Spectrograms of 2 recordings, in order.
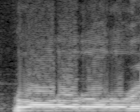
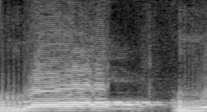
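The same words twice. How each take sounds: First: র said over and over as separate syllables, run together; wrongly repeated r. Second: র said once with the r vibrating in the mouth; trilled r. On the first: Teacher shows how not to do it, র chanted repeatedly. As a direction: repeat র, র, র, র as whole syllables instead of one trill. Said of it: "বারবার করে উচ্চারিত হওয়া মানে এরকম না". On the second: Teacher demonstrates for pupils, one rolled, quivering র at a time. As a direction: let the tongue roll on each single র. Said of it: "বারবার করে উচ্চারিত হতে থাকবে". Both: Shown as a demonstration.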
